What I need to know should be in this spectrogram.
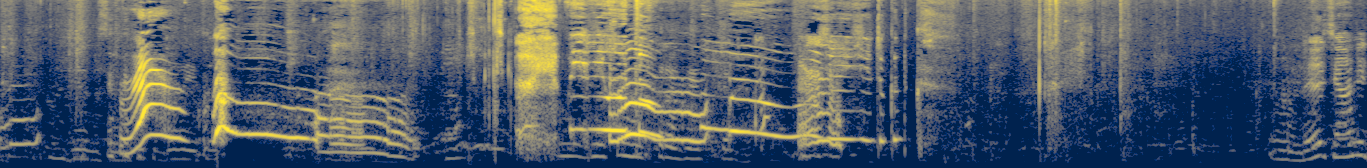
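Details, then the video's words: Dog met on a train, singing: a run of long, wavering howls that rise sharply then slide slowly downward, several in a row over about eight seconds, with people talking quietly before and after. "Singing dog"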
